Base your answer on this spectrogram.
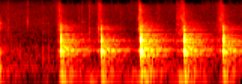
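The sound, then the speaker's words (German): A knife chopping garlic: five crisp, quiet chops at an even, steady rhythm, with no talk. “bin noch gleich fertig mit Knoblauch schneiden.”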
